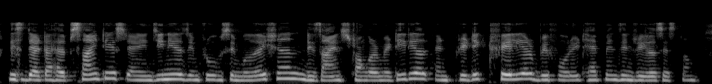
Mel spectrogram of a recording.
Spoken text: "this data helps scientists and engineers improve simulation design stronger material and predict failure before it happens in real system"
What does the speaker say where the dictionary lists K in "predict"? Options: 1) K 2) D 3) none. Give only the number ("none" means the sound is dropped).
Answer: 1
